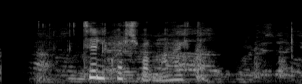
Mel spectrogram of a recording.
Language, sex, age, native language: Icelandic, female, 14, Icelandic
